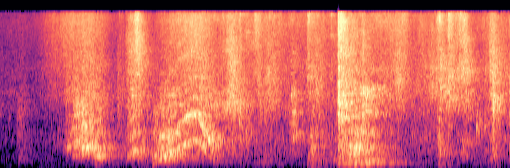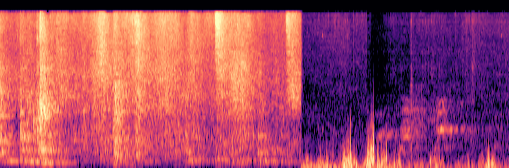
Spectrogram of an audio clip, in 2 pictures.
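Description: Large plastic water bottles being picked up and handled, crackling and knocking, with a few squeaks. About eight seconds in it changes to footsteps crunching on snow, with wind rumbling on the microphone.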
